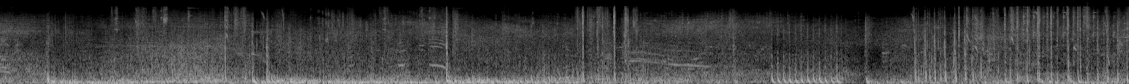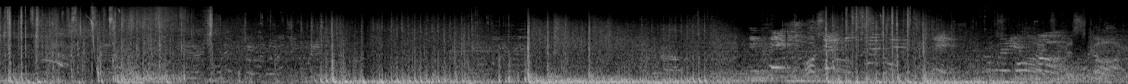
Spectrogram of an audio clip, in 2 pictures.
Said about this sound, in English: Enemy's got a flight bomb incoming.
